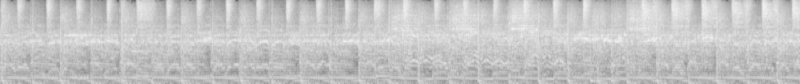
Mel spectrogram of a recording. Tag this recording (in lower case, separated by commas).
punk rock, music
